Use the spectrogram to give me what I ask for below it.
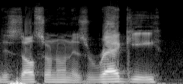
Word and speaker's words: Raguy: is also known as Raguy. I think it's how it's pronounced, R-A-G-U-Y, and this was created by Alpha Denshi in 1990 for the NEO GEO cabinet.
